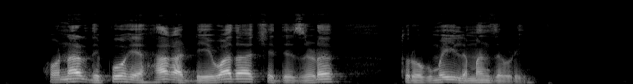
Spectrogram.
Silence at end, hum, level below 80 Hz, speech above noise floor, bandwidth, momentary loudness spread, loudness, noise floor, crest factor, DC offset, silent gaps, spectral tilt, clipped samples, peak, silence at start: 1 s; none; -52 dBFS; 56 dB; 11.5 kHz; 11 LU; -25 LUFS; -81 dBFS; 20 dB; under 0.1%; none; -5.5 dB/octave; under 0.1%; -6 dBFS; 0.5 s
